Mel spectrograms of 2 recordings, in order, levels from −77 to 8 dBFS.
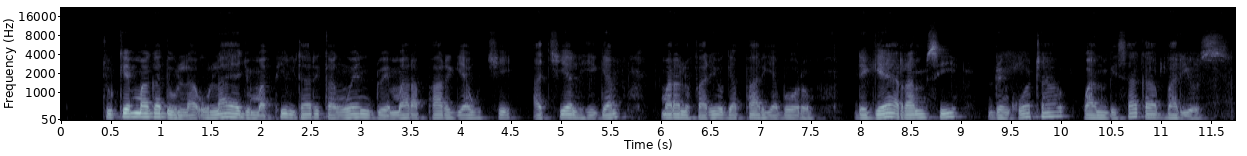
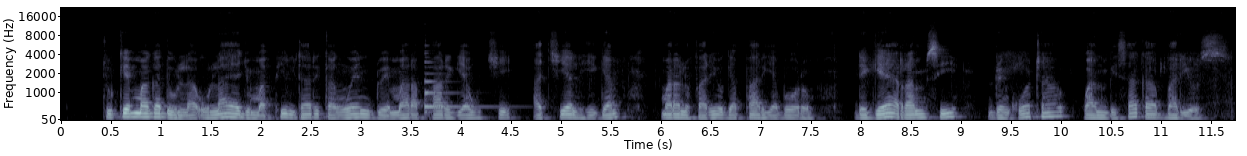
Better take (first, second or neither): first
